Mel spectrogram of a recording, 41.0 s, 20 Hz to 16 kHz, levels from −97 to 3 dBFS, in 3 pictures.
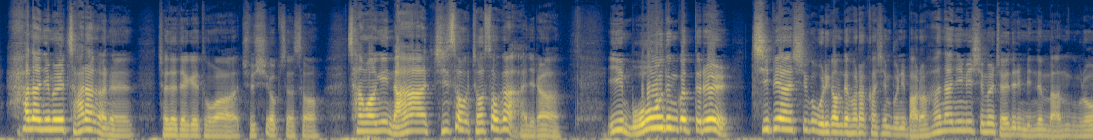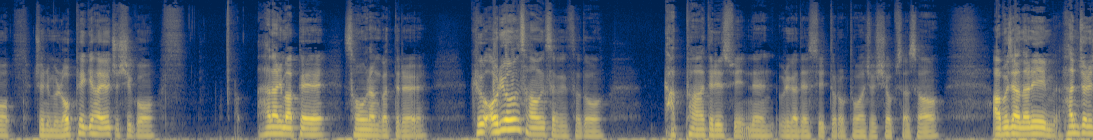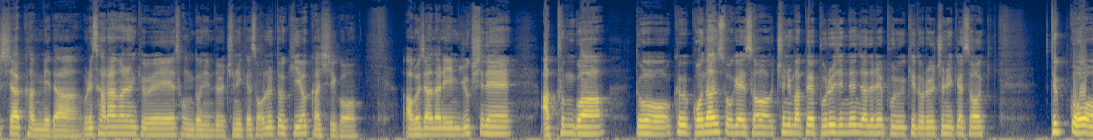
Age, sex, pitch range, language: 40-59, male, 110-155 Hz, Korean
